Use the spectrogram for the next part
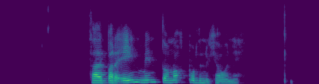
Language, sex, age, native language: Icelandic, female, 50-59, Icelandic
